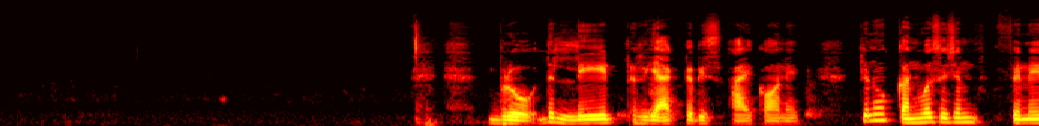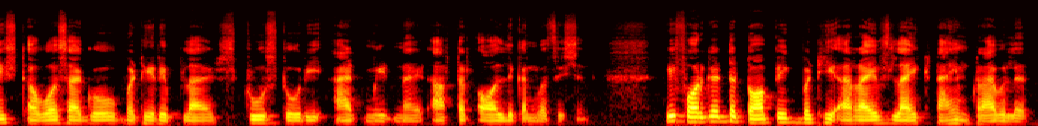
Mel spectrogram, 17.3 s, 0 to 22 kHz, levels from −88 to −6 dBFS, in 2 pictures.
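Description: A speech recording with no technical faults audible anywhere.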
